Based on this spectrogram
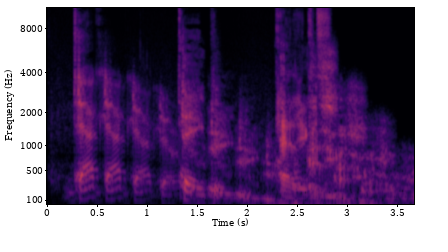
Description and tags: Enjoy this sample from DucTape Addict, one of my productions!
Cleaned and processed; recorded with an AKG Perception 200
